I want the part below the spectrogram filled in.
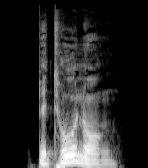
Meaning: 1. emphasis 2. accent, stress
- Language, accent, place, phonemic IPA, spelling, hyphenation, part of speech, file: German, Germany, Berlin, /bəˈtoːnʊŋ/, Betonung, Be‧to‧nung, noun, De-Betonung.ogg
